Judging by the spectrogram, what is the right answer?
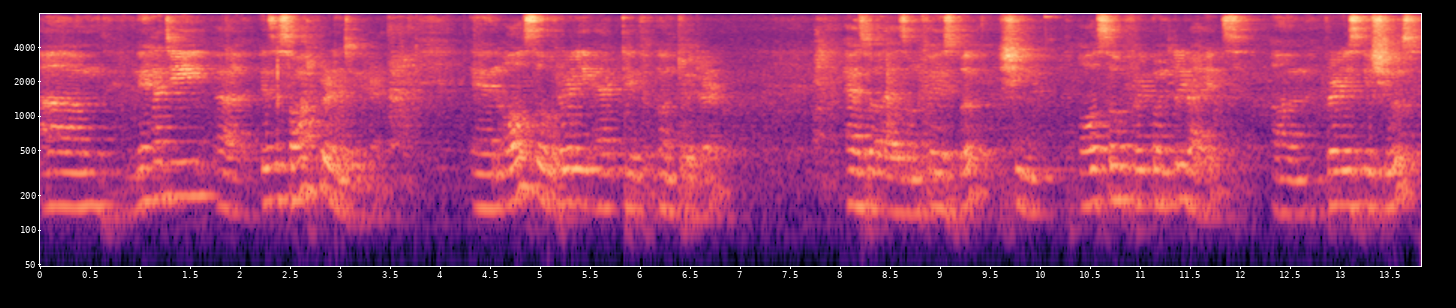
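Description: A high-pitched man with an Indian accent speaks very slowly with ordinary pitch variation, in strong room echo and light background noise. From Bihar, India. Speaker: panel moderator. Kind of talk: panel moderation. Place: hall.

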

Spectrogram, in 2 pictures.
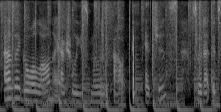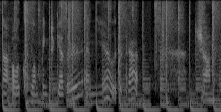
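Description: A woman at a fairly slow pace over loud music in the background. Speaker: college student. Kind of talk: casual makeup tutorial narration. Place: home room. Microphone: webcam.

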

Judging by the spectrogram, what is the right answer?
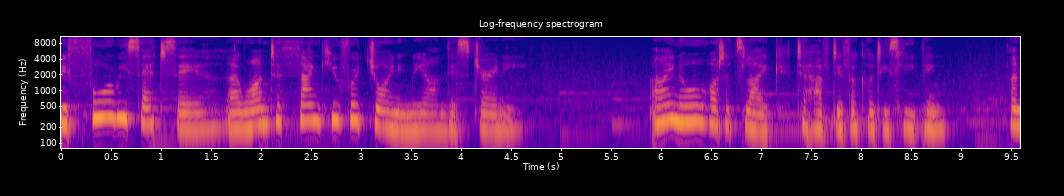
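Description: A woman's medium-pitched voice at a fairly slow pace, with music in the background. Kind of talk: sleep story. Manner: soft-spoken, slow.

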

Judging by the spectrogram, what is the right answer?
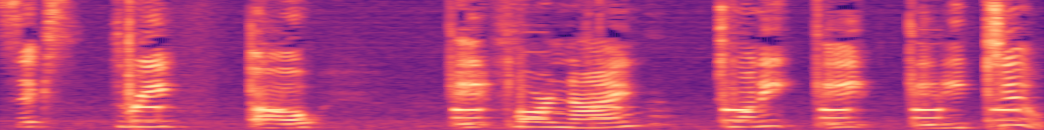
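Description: Speaking at a very slow pace, a woman has a high pitch, a bright, sharp tone and ordinary pitch variation.

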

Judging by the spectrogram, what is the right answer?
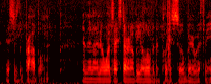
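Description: A somewhat breathy man speaks with fairly low pitch and monotone, flat intonation, the sound dry with no echo over light background noise. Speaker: vlogger. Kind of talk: casual vlog chat. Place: car. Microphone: earbuds.

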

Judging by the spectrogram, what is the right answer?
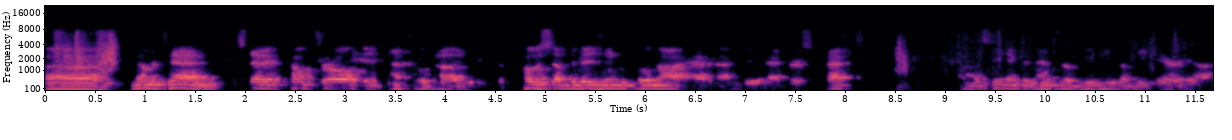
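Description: Soft-spoken and monotone, a man of medium pitch talks at a moderate pace with flat intonation. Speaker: planning board member. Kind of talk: public meeting. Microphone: too quiet.

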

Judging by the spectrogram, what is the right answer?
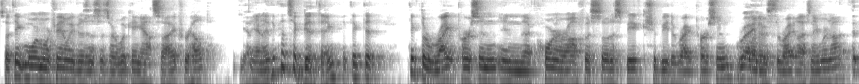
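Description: A man speaks at a very fast pace with hardly any pauses. His intonation is fairly even. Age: 60s. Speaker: guest business leader. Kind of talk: interview. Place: studio.

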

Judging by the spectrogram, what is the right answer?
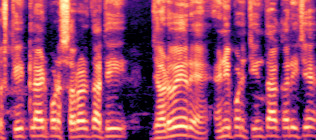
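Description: Here a man speaks with a high pitch. The sound is dry and close with no echo. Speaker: state legislator. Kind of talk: public speech.

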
